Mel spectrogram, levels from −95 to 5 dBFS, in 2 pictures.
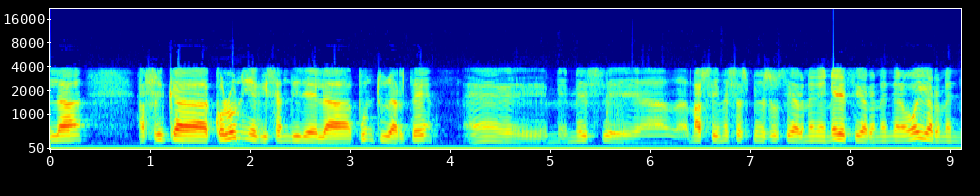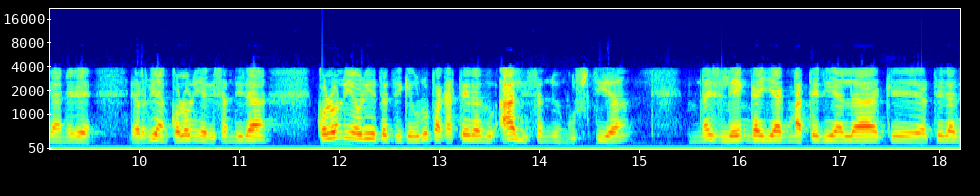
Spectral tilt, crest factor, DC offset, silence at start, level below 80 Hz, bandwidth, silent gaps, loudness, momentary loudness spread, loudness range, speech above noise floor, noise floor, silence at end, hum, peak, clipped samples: -5 dB/octave; 22 dB; 0.9%; 0 s; -74 dBFS; 4.4 kHz; none; -23 LUFS; 15 LU; 9 LU; 23 dB; -45 dBFS; 0 s; none; 0 dBFS; under 0.1%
